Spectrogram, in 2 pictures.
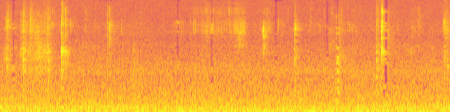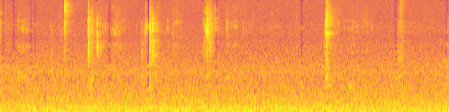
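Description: Close-miked chewing of a mouthful of fried pork cutlet (tonkatsu): faint wet mouth clicks and small crunches at irregular intervals, over a steady low hum.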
